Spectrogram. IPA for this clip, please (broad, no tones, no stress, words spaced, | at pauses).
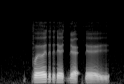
pɜrɛɗæʔɾɛɪ̯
